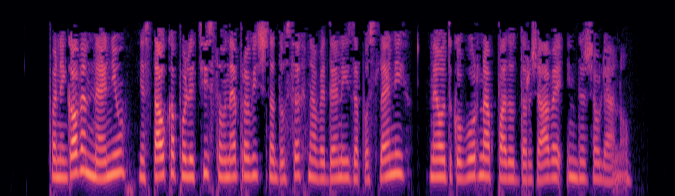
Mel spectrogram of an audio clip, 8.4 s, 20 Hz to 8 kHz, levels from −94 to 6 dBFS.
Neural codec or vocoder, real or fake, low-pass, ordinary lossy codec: none; real; 7.2 kHz; MP3, 24 kbps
